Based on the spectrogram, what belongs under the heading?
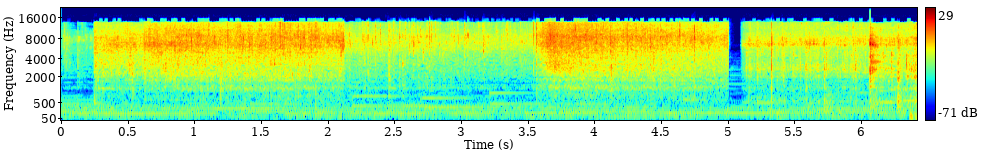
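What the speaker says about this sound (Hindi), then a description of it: "अब हम इन सभी मसालों को धीमी आंच पर भून लेंगे" Ginger garlic paste and chili paste fry in a tablespoon of oil in a wok over low heat. A steady, loud sizzle carries on with occasional stirring scrapes and no voices.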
